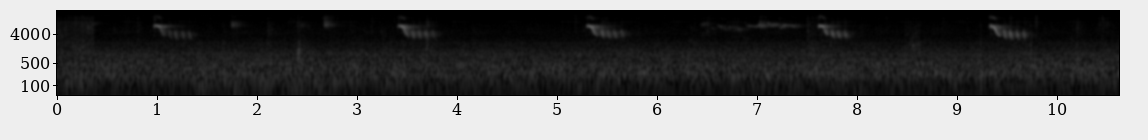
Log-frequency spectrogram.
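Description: A bird gives short, sharp calls that drop in pitch, repeated every few seconds.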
